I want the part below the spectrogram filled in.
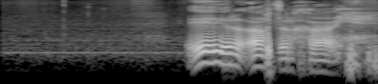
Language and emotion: Russian, sad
